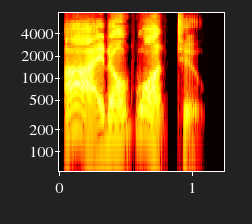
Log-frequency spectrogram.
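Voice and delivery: put-on high, loud small-child protest; objecting toddler. A narrator's reading. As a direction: refuse sharply like a three-year-old. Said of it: "Gregory objected sharply".

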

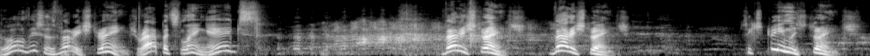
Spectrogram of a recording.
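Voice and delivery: put-on high, baffled Russian-accented deadpan; mock bewilderment in a foreigner's drawn-out accent; broken English. Visitor puzzled by rabbits laying eggs, broken English accent. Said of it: "he spoke real broken English".

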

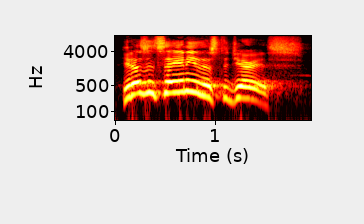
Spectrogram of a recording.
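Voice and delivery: usual speaking voice

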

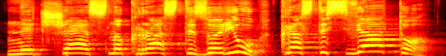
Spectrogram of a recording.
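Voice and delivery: high, slow, forceful scolding; angry boy. A narrator's reading. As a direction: scold indignantly as a little boy. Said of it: "сердито мовив хлопчик".

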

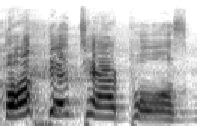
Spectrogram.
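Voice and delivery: slow, loud mom voice; mocking the mom. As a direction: play the fed-up mom. Voicing the mother.

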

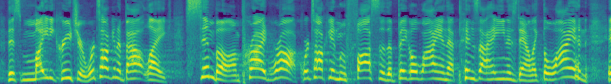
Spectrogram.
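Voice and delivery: usual speaking voice

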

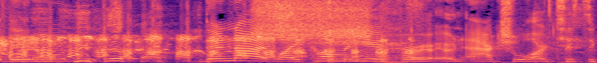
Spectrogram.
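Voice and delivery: loud retold tirade about common people; angry, passionate rant. Daughter warning mom off common people, angry rant replayed. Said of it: "'cause I'm angry, and, and that passion comes out".

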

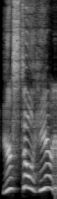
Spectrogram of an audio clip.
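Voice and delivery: high, loud startled remark; retold surprise. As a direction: exclaim it as if caught off guard. Retold Debbie finding the abandoned kid.

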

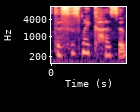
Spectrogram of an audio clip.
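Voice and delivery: quick whispered aside. Retold or imitated. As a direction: lean in and whisper it. Gushing aside about cousin photo.

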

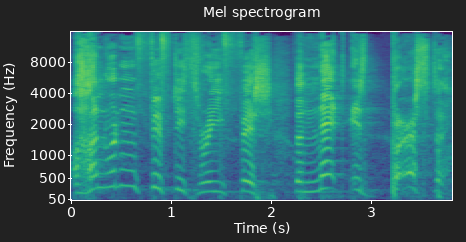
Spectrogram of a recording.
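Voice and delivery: high, drawn-out wonder; excited storytelling. A narrator's reading. Preacher telling the miraculous catch to the church, excited storytelling. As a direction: marvel at the huge catch, pitched high and stretched.

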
